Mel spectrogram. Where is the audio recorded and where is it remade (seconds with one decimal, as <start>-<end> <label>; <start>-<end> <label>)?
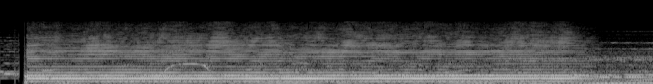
0.0-6.5 recorded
